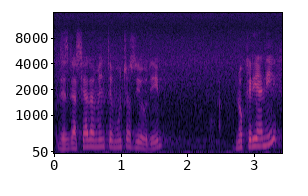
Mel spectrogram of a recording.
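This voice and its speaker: Male rabbi, storytelling lecture, fairly high voice, reverberant room. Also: moderate pace. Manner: animated, with frequent fillers and restarts. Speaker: rabbi teaching. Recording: reverberant room with faint hiss.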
